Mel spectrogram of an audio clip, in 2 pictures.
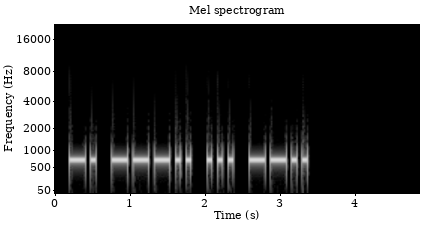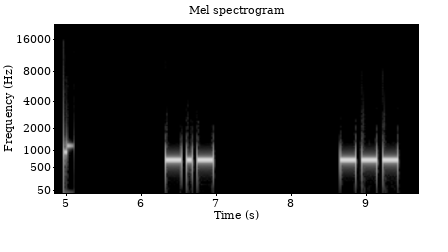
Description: Morse code, heard as a keyed tone, about 17 wpm, spaced as for 10 wpm, 700 Hz. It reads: N8SZ KO
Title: USA Call Signs - 4 Characters - 8x Character Spacing - 17wpm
